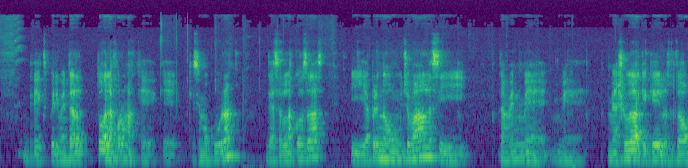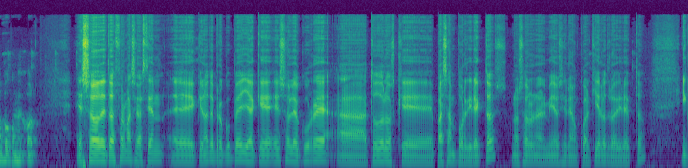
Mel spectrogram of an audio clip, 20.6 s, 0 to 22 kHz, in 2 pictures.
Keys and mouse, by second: 1.1 f, 2.6-8.2 drag, 4.4 f, 8.2 f, 11.2-17.4 drag, 11.2 f, 14.9 f, 18.4 f.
